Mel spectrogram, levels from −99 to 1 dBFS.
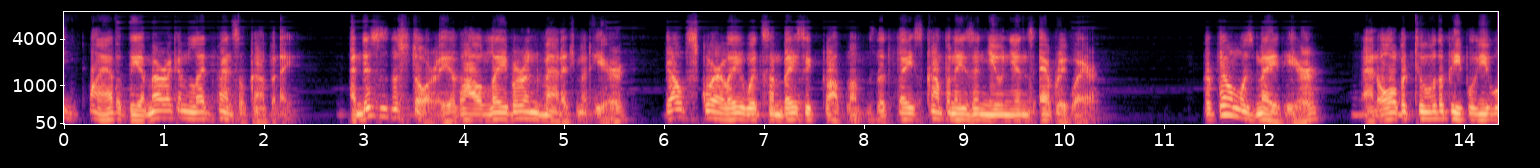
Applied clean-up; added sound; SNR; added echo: neural mask model DeepFilterNet 3.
